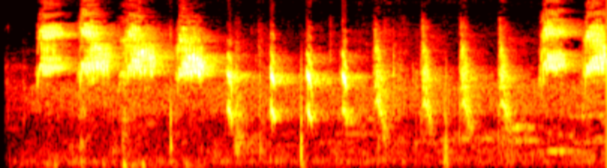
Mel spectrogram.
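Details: Long-tailed shrike (cendet) singing a lively medley of short chirps and warbled notes, high and bright, delivered in quick bursts about three per second, with a few lower clicks mixed in; intended as a sound for other birds to learn.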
